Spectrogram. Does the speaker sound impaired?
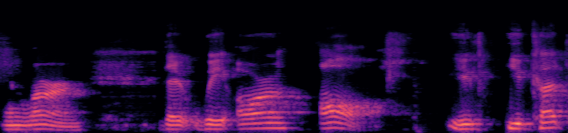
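Yes: aphasia, apraxia, dysarthria after stroke; motor apraxia, dysarthria from stroke, lost reading and writing, doctors said would never talk; initially mute, plans each sentence, interruption loses it, mistaken for drunk, carries aphasia card.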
